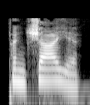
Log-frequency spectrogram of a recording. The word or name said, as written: panchayat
